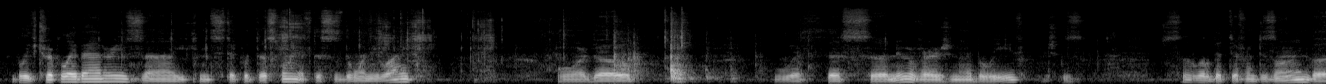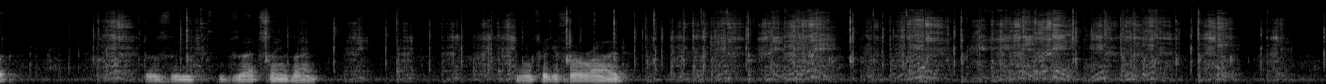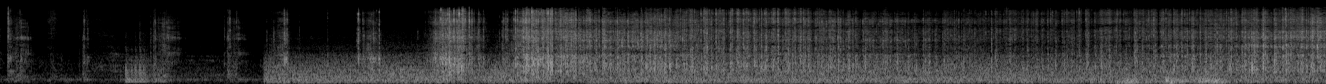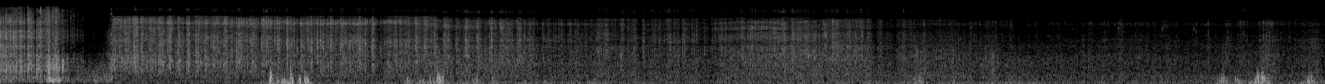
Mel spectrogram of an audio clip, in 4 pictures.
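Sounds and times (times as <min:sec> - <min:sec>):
toy car electric motor running: 0:02.1 - 0:05.8, 0:14.1 - 0:29.5, 0:30.1 - 0:53.0
controller clicks: 0:14.2 - 0:26.9.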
